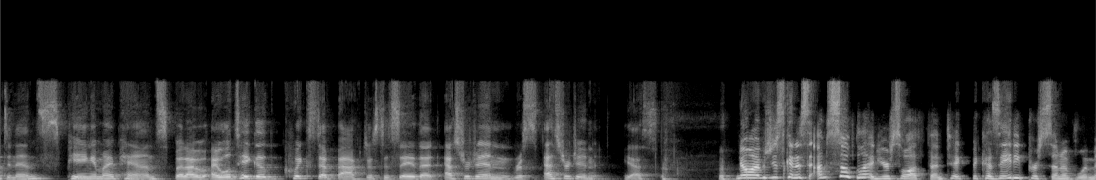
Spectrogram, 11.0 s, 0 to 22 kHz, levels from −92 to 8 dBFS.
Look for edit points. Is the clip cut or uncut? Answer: uncut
